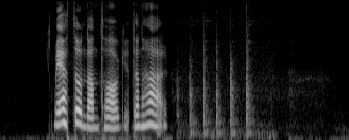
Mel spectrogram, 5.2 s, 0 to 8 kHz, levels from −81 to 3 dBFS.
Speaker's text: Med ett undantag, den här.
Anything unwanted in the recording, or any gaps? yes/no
yes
